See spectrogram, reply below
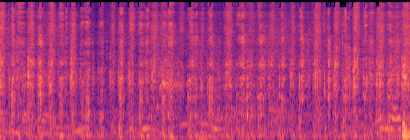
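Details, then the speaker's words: Brachycephalic dog emergency case, previously had BOAS surgery: rapid heavy panting with a harsh raspy edge, nearly stridor, suggesting upper airway narrowing. "There's panting, lots of panting. Yeah. It's actually even nearly a stridor sound in there."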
